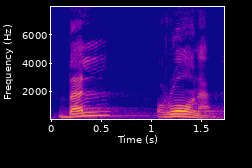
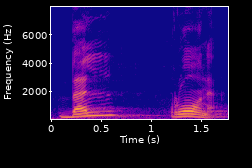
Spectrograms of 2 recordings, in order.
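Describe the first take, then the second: Both takes have the same delivery.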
